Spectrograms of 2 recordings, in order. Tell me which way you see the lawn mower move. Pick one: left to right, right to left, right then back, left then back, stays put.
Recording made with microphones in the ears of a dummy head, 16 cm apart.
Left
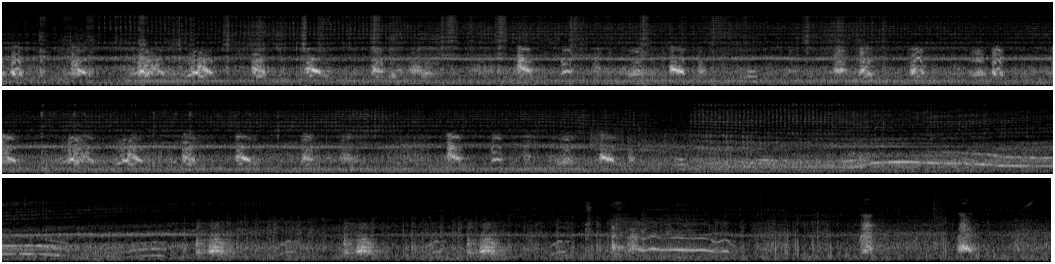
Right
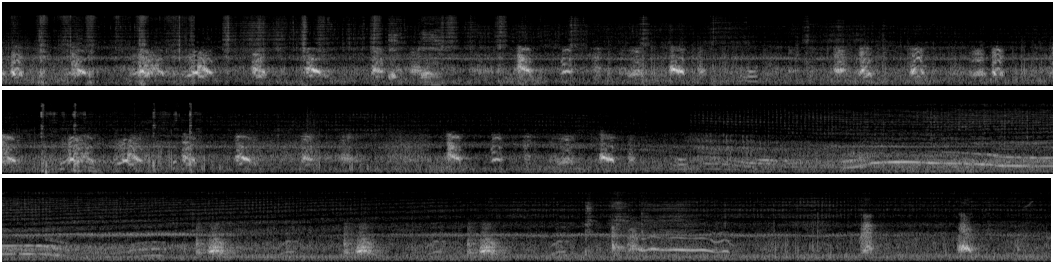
left to right.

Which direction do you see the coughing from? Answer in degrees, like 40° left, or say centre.
50° right.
